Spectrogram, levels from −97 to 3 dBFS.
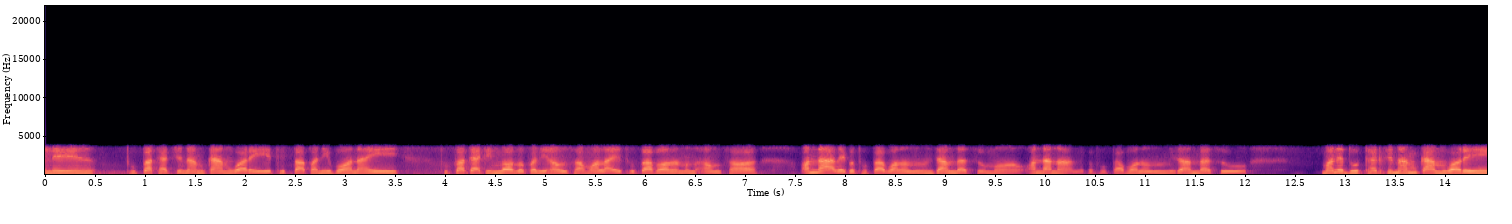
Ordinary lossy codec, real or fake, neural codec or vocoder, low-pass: Opus, 32 kbps; fake; codec, 24 kHz, 0.9 kbps, WavTokenizer, large speech release; 3.6 kHz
